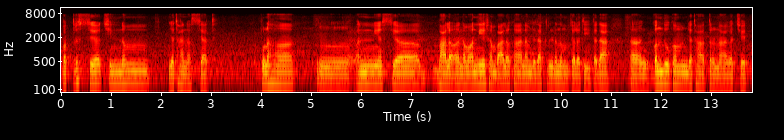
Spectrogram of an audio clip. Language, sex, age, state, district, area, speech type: Sanskrit, male, 18-30, West Bengal, Purba Medinipur, rural, spontaneous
